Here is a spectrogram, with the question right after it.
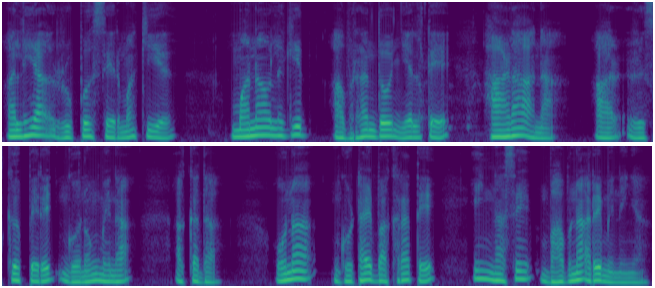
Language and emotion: Santali, fearful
